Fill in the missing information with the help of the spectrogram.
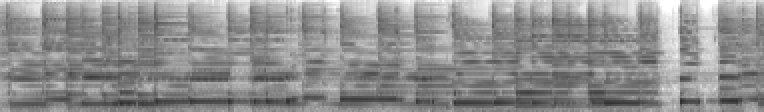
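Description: Five-string all-cherry Appalachian mountain dulcimer strummed, the melody fretted in a quick run of notes over a steady low drone. The playing breaks off for a moment near the end and then picks up again.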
